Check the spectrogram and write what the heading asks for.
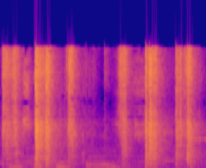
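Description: Tarot cards being handled on a wooden table: about five sharp clicks and snaps, one a little after the start and a quick cluster near the end, with a low voice murmuring between them.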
